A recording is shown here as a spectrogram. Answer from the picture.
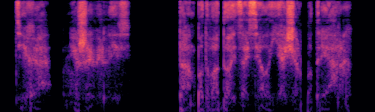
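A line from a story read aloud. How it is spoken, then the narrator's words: Whispered into ear. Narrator (Russian): прошептал я в аккуратное ушко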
